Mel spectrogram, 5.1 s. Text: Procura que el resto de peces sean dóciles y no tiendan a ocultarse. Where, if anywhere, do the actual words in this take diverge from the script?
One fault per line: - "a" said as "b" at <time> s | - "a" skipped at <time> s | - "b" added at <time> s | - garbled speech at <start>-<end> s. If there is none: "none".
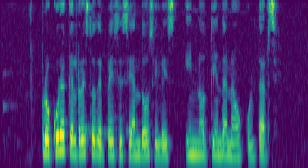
none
